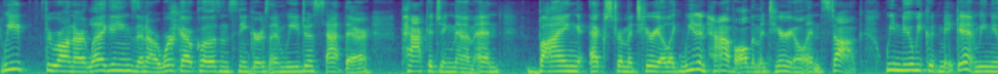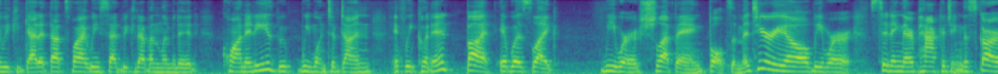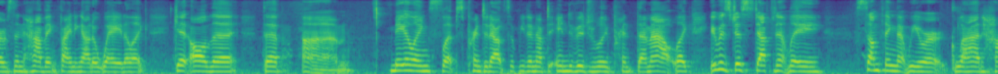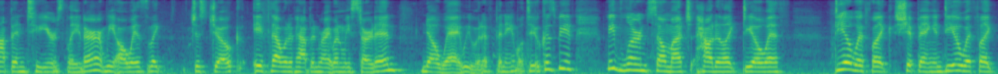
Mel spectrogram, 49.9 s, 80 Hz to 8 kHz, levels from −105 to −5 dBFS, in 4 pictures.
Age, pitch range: 20-39, 180-205 Hz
